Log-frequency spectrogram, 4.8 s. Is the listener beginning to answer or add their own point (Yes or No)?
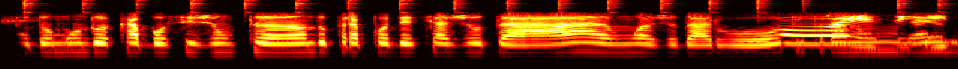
Yes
